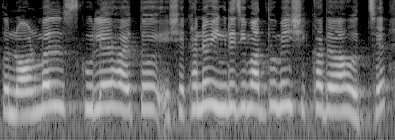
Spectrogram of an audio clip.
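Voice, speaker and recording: A woman professor answering interview questions on careers in a measured, explanatory way, pausing often to find her words. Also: high voice, fairly even intonation, warm tone. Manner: measured, explanatory, with frequent pauses and fillers.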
